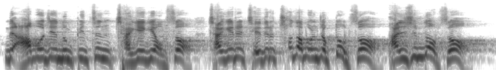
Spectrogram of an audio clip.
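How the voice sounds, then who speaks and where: A male pastor giving a sermon and telling the story in a lively way, acting out the characters. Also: extremely high pitch, a little fast. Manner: animated storytelling, acts out the characters. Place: church sanctuary. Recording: long church hall reverb.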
